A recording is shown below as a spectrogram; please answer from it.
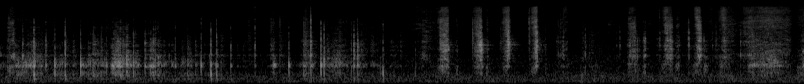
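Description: Long white acrylic nails scratch and tap a small, closed, black hollow glasses case with a soft plastic or faux-leather covering, held in both hands and turned while being scratched. Bright, dry scratching rasps alternate with quick, sharp taps that die away almost instantly, with a steady stream of crisp clicks through the second half.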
